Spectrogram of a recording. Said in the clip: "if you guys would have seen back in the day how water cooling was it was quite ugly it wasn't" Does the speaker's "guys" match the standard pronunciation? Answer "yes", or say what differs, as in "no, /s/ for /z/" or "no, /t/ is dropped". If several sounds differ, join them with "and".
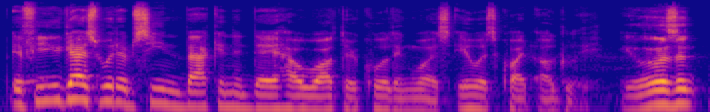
yes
